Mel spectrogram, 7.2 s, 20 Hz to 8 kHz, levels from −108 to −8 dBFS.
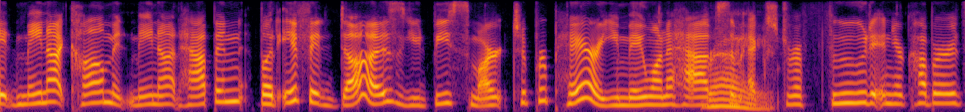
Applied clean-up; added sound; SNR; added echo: none; none; none; none.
